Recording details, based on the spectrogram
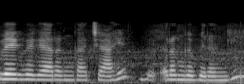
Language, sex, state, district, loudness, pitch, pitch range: Marathi, female, Maharashtra, Sindhudurg, -21 LUFS, 210 Hz, 200-235 Hz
